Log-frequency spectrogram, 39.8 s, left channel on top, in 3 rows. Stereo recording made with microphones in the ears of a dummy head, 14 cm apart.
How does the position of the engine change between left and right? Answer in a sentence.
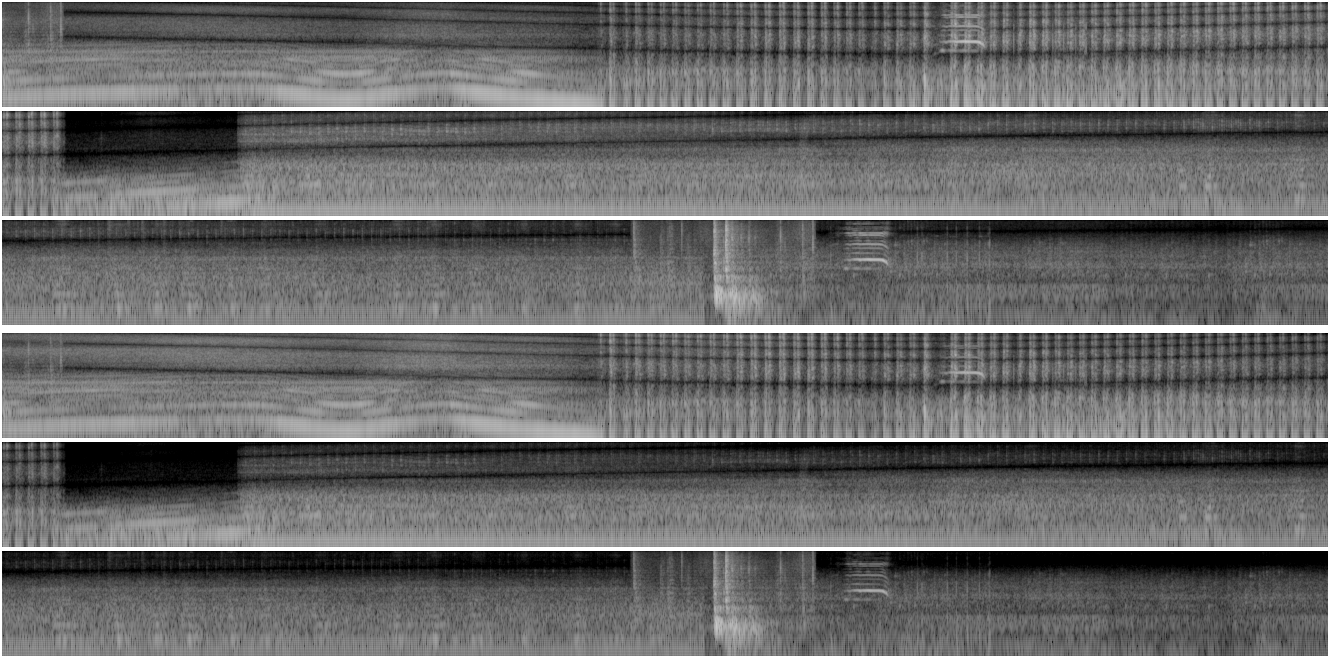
You can hear the engine go from the right side to the left.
